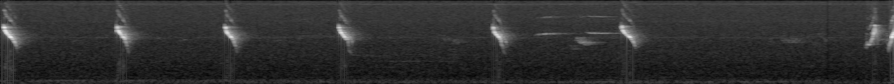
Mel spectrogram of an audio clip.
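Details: Loud bar-winged prinia tutor recording of a semi-active singer: sharp high downslurred notes repeated roughly once a second, steady and evenly spaced, with a faint low hum and a brief soft chirp in between.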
